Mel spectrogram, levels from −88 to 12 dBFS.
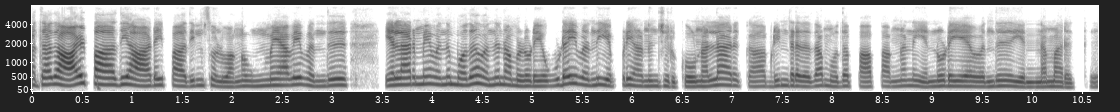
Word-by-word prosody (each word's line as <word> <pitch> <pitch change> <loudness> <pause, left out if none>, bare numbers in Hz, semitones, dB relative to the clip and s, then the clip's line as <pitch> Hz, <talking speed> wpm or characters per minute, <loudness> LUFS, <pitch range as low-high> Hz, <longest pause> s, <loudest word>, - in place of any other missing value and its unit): அதாவது 235 +3 +2
ஆள் 265 +7 +7
பாதி 235 -1 +5 0.2
ஆடை 200 +3 +1
பாதின்னு 195 +2 -2
சொல்வாங்க. 170 -2 -2
உண்மையாவே 215 +4 +1
வந்து 185 +3 -2 0.6
எல்லாருமே 240 +3 +3
வந்து 240 +1 -2
மொத 225 +2 +1
வந்து 235 0 -3
நம்மளுடைய 185 -3 -1
உடை 250 +4 +2
வந்து 220 +1 -3
எப்பிடி 220 +4 -4
அணிஞ்சிருக்கோம், 180 -2 -4
நல்லாயிருக்கா? 195 -3 -2
அப்பிடின்றத 185 0 -2
தான் 200 0 -3
முத 185 +2 -5
பார்ப்பாங்கன்னு 175 +3 -5
என்னுடைய 185 +1 -1 0.2
வந்து 175 +3 -3 0.2
எண்ணமா 165 +2 -2
இருக்கு. 145 - -11
190 Hz, 145 wpm, -22 LUFS, 175-220 Hz, 0.6 s, ஆள்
